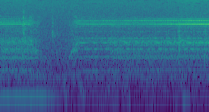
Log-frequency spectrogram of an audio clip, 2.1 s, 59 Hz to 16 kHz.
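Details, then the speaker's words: Stepper X-axis jogging in TurboCNC on a quad-core i5 PC, about 1500 Hz step rate with earlier acceleration setting: whining tones stepping in pitch, slightly uneven and harsh; rough jog, not the greatest but would likely work. "So you can hear it. It's not the greatest, but I'm sure it would work fine."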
